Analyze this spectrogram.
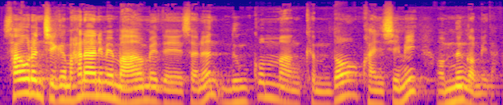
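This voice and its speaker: Man preaching a lively sermon. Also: fairly high pitch, fairly quick. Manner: addresses congregation with questions, laughs. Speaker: pastor. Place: church.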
